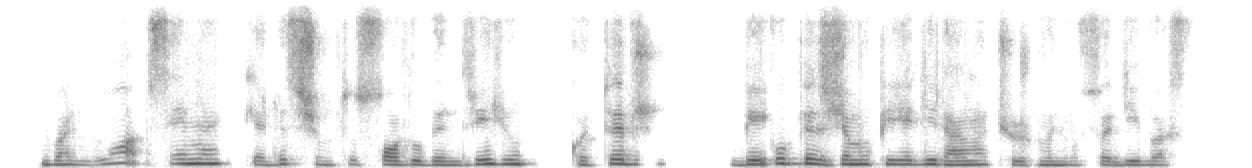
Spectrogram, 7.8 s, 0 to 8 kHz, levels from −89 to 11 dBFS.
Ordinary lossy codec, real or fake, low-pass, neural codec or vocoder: Opus, 16 kbps; fake; 7.2 kHz; codec, 16 kHz, 0.8 kbps, ZipCodec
